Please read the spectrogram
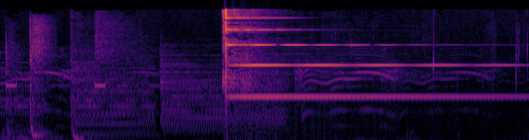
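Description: A single bright bell rings out with a sharp strike, then its shimmering, wavering overtones hang and slowly fade. A few short, muffled sounds come just before it.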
